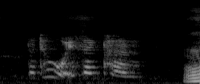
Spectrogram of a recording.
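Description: Hikvision intercom door station's recorded voice prompt saying "The door is open," confirming that the keypad code was accepted and the lock released. It lasts about a second.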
